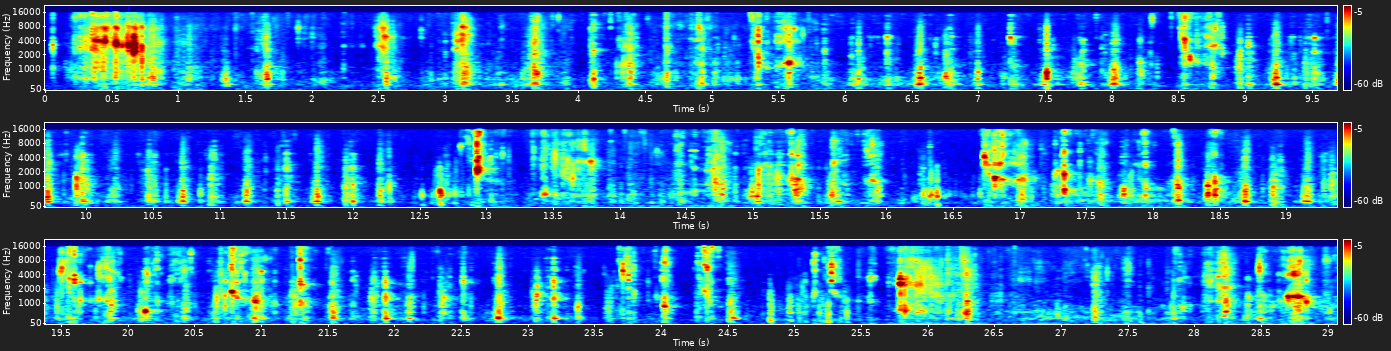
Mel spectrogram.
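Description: Close-miked bite into a crispy batter-fried Korean hot dog, a loud crunch right at the start, then steady crunchy chewing, with a few more crunching bites along the way.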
